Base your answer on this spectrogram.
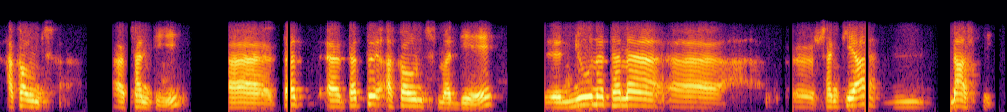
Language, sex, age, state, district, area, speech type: Sanskrit, male, 60+, Tamil Nadu, Coimbatore, urban, conversation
